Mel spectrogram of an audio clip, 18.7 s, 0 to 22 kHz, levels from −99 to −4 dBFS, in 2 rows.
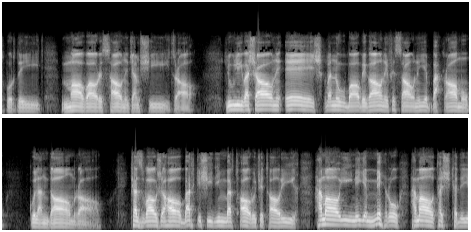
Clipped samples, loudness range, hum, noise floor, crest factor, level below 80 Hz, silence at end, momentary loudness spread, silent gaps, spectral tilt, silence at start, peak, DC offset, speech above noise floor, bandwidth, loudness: under 0.1%; 3 LU; none; -60 dBFS; 20 dB; -56 dBFS; 0 s; 13 LU; none; -5.5 dB/octave; 0.1 s; 0 dBFS; under 0.1%; 41 dB; 7.8 kHz; -19 LUFS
